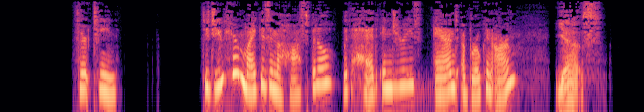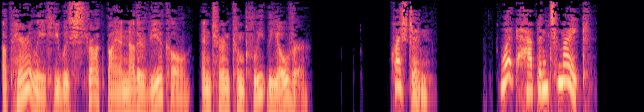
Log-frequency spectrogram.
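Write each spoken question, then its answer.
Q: What happened to Mike?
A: He was injured in a car accident.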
